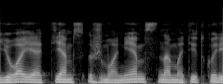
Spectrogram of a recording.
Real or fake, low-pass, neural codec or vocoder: fake; 7.2 kHz; codec, 16 kHz, 2 kbps, FunCodec, trained on LibriTTS, 25 frames a second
